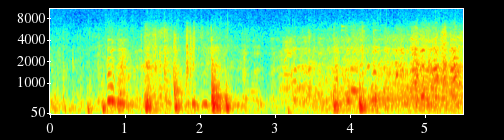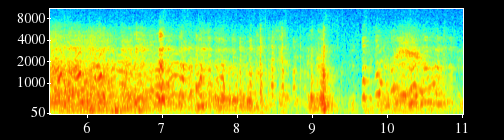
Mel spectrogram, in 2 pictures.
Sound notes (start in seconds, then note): 2.6 audience laughing; 3.2 loud fumbling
